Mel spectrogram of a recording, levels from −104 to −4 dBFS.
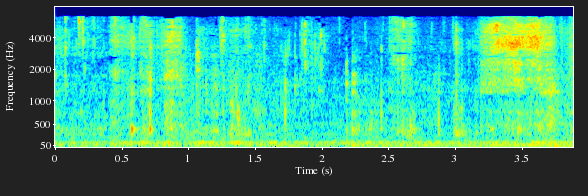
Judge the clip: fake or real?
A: real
